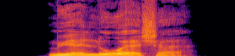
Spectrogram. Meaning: inflection of myeloisch: 1. strong/mixed nominative/accusative feminine singular 2. strong nominative/accusative plural 3. weak nominative all-gender singular
- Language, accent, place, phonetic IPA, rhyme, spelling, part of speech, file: German, Germany, Berlin, [myeˈloːɪʃə], -oːɪʃə, myeloische, adjective, De-myeloische.ogg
